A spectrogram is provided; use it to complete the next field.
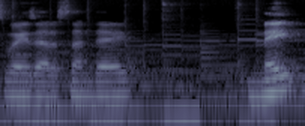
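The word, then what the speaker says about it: maté: Mate with an accent on the E. It's a drink from South America.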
